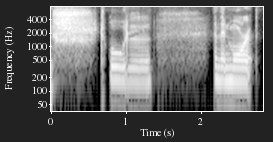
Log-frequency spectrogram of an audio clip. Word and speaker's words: Strudel: The PF sound Apfel, and then the ST that sounds like SHT, Strudel.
